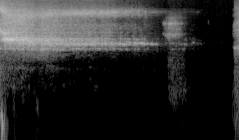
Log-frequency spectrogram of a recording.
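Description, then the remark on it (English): A long, steady breathy exhale hisses for about three seconds, fairly loud, trailing off into a short softer puff before a brief new breath sound at the end; a person doing a breathing exercise, exhaling after breathing in through the nose into the diaphragm. “About four seconds, let's say and then I do a long exhale, and you can make a sound where it's like this.”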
